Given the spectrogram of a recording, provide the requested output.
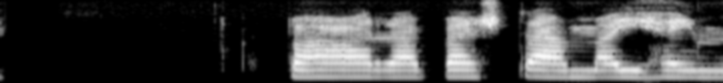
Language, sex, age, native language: Icelandic, male, 9, Icelandic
